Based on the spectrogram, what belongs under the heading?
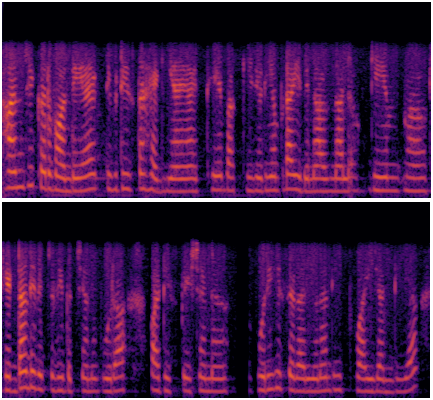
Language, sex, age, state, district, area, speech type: Punjabi, female, 30-45, Punjab, Jalandhar, rural, conversation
